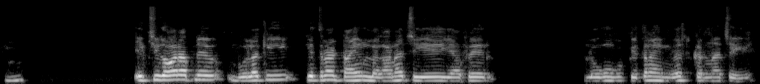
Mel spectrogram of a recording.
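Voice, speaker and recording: एक साठ वर्षीय पुरुष योग शिक्षक, जो एक बातचीत में गंभीरता से समझाते हुए हिंदी और भारतीय अंग्रेज़ी मिलाकर बोलते हैं।. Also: male voice, high voice, flat delivery, normal speed, long pauses, muffled recording. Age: 60s. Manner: earnest, explanatory, mixes Hindi and English, uses everyday analogies. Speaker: yoga teacher. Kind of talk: conversational interview.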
